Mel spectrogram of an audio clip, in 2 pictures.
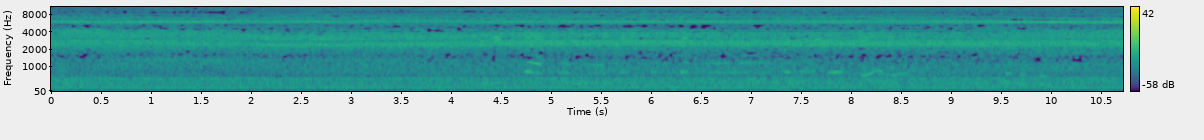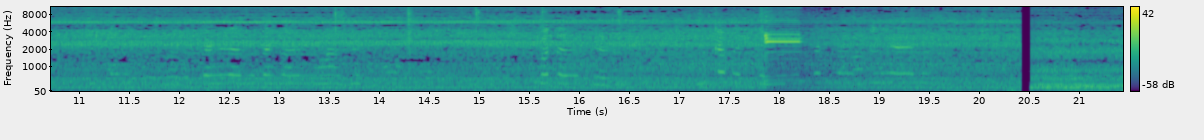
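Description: A backhoe's diesel engine rumbles steadily close by.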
